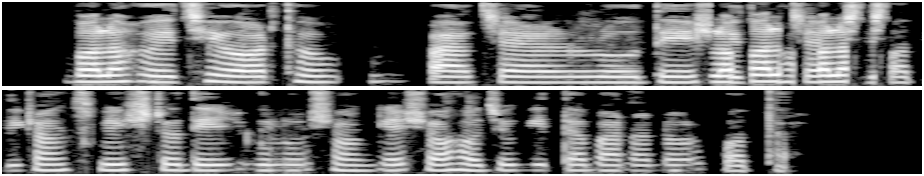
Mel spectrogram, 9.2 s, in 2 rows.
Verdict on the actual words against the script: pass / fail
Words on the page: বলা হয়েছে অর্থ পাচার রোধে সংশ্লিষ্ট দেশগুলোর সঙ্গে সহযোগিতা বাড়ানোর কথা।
fail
